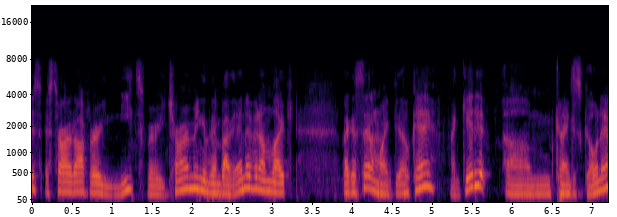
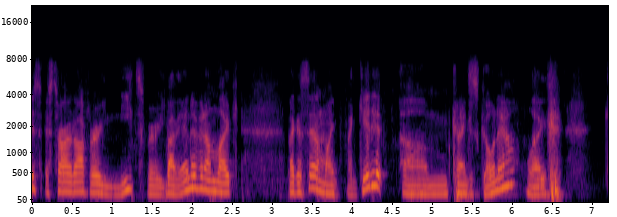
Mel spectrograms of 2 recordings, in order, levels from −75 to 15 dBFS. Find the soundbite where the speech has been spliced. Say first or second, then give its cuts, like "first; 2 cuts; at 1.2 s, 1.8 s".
second; 2 cuts; at 1.7 s, 3.8 s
